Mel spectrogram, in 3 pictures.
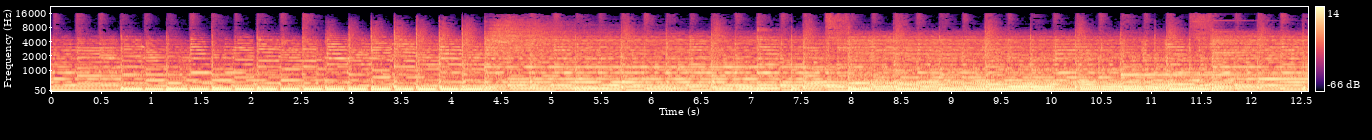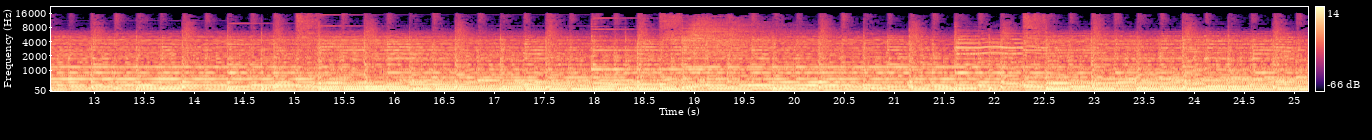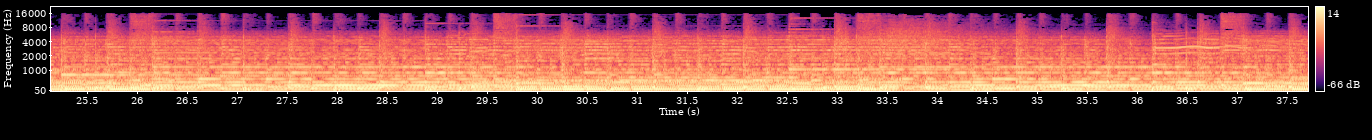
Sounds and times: Music: 0:00.0 - 0:37.7.

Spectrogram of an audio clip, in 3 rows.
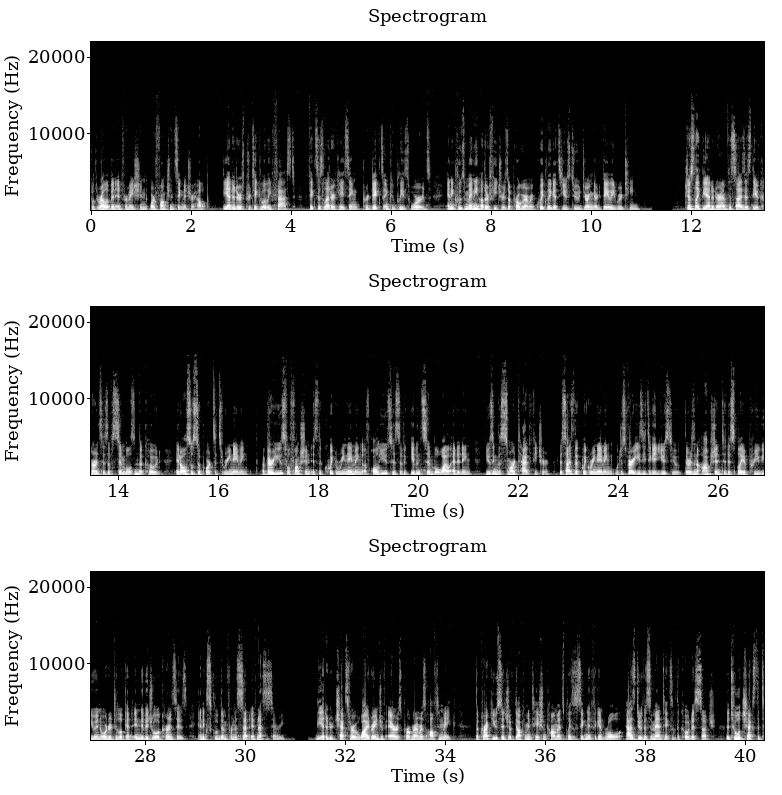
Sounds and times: Speech: 0:00.0 - 0:11.1, 0:11.9 - 0:40.3.

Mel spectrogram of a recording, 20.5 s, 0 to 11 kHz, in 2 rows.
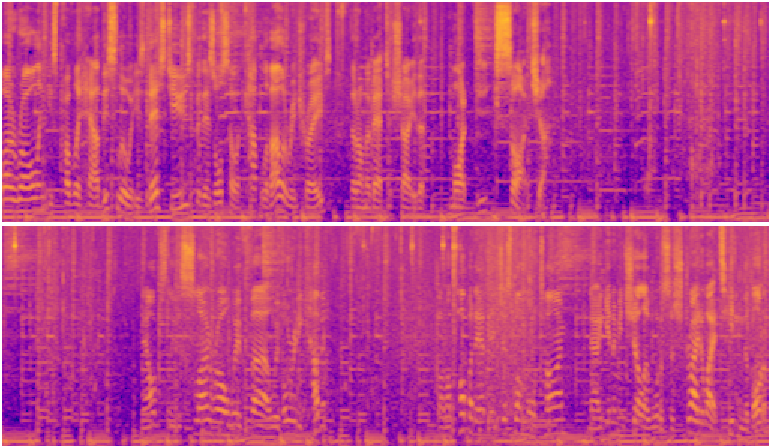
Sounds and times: Speech: 0:00.0 - 0:07.4, 0:12.1 - 0:14.6, 0:16.0 - 0:20.4
Music: 0:00.0 - 0:20.4.

